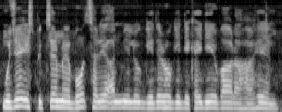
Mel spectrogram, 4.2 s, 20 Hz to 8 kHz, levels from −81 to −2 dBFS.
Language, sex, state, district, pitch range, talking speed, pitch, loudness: Hindi, male, Arunachal Pradesh, Lower Dibang Valley, 145-160 Hz, 210 wpm, 150 Hz, -16 LUFS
